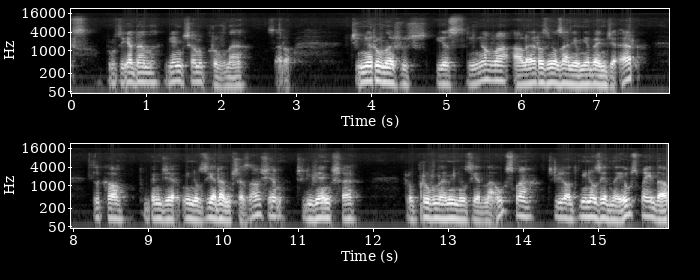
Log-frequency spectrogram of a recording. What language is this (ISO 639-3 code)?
pol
